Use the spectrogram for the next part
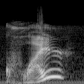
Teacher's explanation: Ch normally makes ch sound, but in this case, it's a ck sound. Oi would normally sound like oi or something like that. But now it's a w sound.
